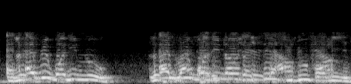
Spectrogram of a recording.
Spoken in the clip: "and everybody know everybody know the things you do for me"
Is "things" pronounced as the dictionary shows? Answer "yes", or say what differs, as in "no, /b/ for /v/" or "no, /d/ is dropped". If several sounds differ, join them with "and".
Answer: no, /s/ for /θ/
